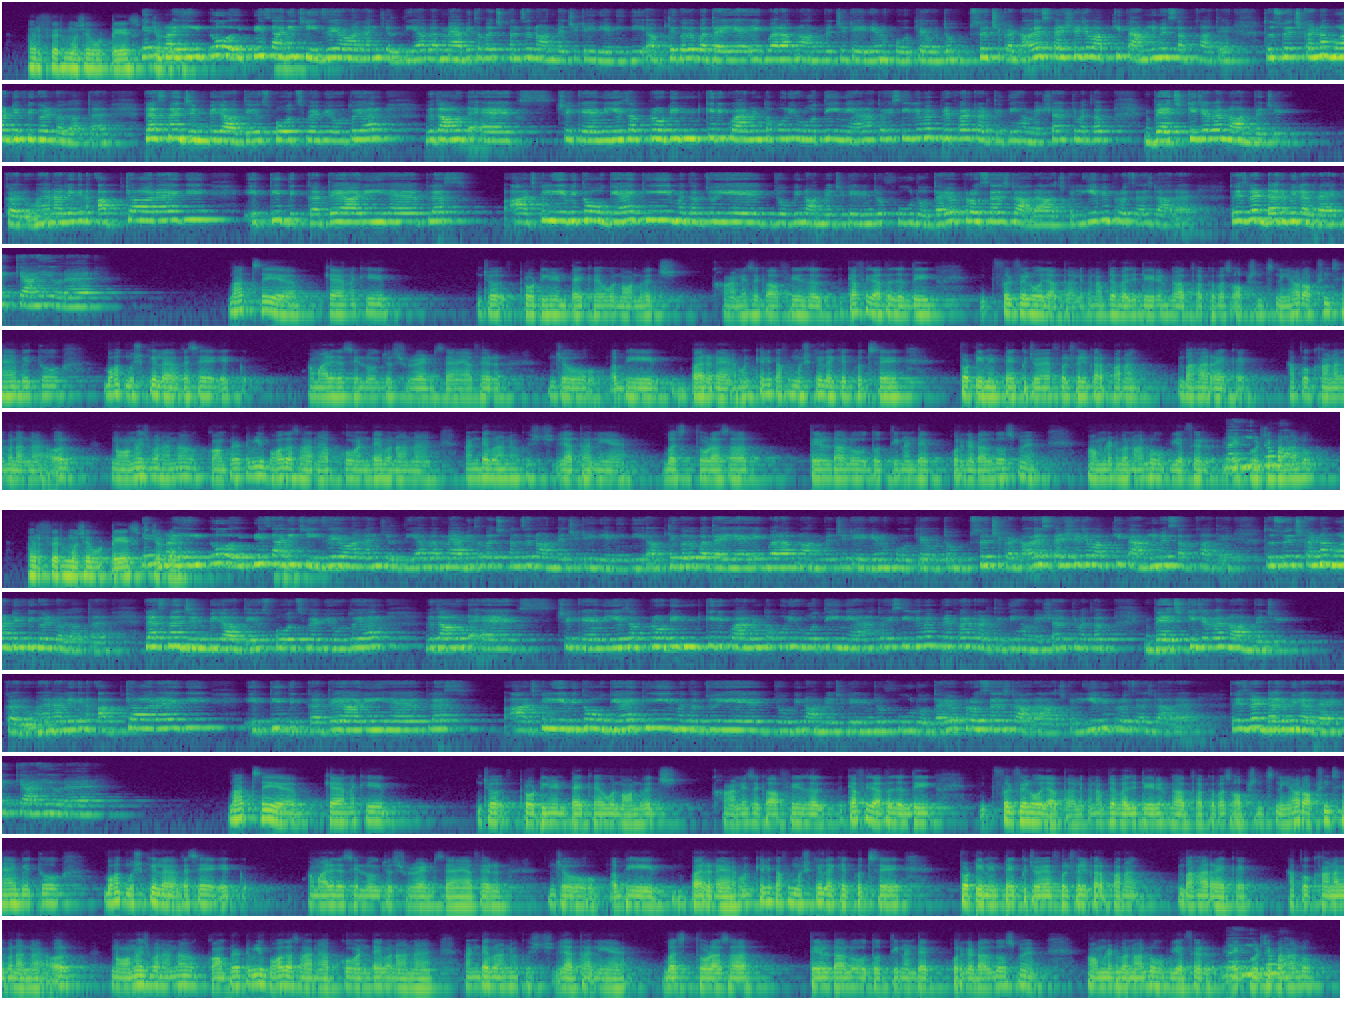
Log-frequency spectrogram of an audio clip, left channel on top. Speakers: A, on the right (about 80°); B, on the left (about 75°).
A: पर फिर मुझे वो टेस्ट
B: यार
A: जो
B: वही
A: है
B: तो इतनी सारी
A: हाँ
B: चीजें ऑनलाइन चलती है अब अब मैं भी तो बचपन से नॉन वेजिटेरियन ही थी अब देखो तो पता ही है एक बार आप नॉन वेजिटेरियन होते हो तो स्विच करना और स्पेशली जब आपकी फैमिली में सब खाते हैं तो स्विच करना बहुत डिफिकल्ट हो जाता है प्लस मैं जिम भी जाती हूँ स्पोर्ट्स में भी हूँ तो यार विदाउट एग्स चिकन ये सब प्रोटीन की रिक्वायरमेंट तो पूरी होती ही नहीं है ना तो इसीलिए मैं प्रेफर करती थी हमेशा कि मतलब वेज की जगह नॉन वेज करूं है ना लेकिन अब क्या हो रहा है कि इतनी दिक्कतें आ रही है प्लस आजकल ये भी तो हो गया है कि मतलब जो ये जो भी नॉन वेजिटेरियन जो फूड होता है वो प्रोसेस्ड आ रहा है आजकल ये भी प्रोसेस्ड आ रहा है तो इसलिए डर भी लग रहा है कि क्या ही हो रहा है
A: बात सही है अब क्या है ना कि जो प्रोटीन इनटेक है वो नॉनवेज खाने से काफ़ी काफ़ी ज़्यादा जल्दी फुलफिल हो जाता है लेकिन आप जब वेजिटेरियन खाते हो आपके पास ऑप्शंस नहीं है और ऑप्शंस हैं भी तो बहुत मुश्किल है जैसे एक हमारे जैसे लोग जो स्टूडेंट्स हैं या फिर जो अभी पढ़ रहे हैं उनके लिए काफ़ी मुश्किल है कि खुद से प्रोटीन इंटेक जो है फुलफिल कर पाना बाहर रह के आपको खाना भी बनाना है और नॉनवेज बनाना कॉम्परेटिवली बहुत आसान है आपको अंडे बनाना है अंडे बनाने में कुछ जाता नहीं है बस थोड़ा सा तेल डालो दो तीन अंडे फोड़ के डाल दो उसमें ऑमलेट बना लो या फिर एग
B: वही
A: भुर्जी
B: तो
A: बना लो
